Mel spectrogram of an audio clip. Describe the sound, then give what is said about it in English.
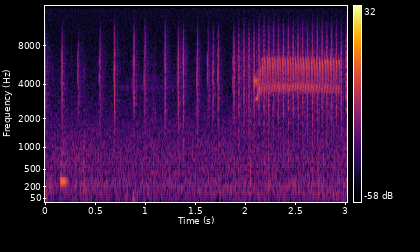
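Grasshopper flying by: scattered faint ticks and clicks give way to a sustained, rapid crackling rattle of wings over the last second, high and buzzy. “Grasshopper flying by.”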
